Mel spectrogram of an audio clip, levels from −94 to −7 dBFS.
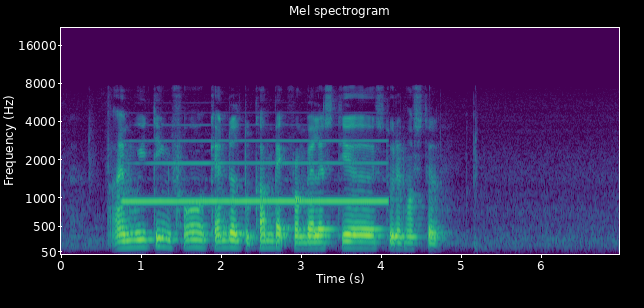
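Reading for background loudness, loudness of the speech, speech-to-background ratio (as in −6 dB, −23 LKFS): −35.5 LKFS, −29.5 LKFS, 6.0 dB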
